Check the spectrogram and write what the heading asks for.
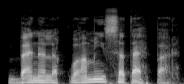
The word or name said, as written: बैनालाक़्वामी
